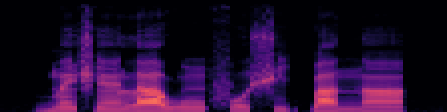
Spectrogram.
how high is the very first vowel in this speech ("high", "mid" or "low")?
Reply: mid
